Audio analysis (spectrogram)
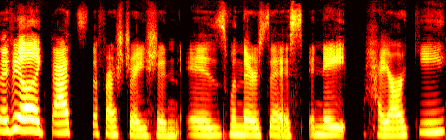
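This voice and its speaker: The voice has a dark, mellow tone and ordinary pitch variation at a moderate pace. The sound is dry and close with no echo. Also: woman. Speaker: podcast co-host. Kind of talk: casual chat.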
